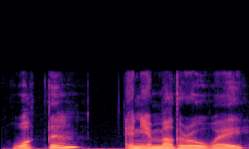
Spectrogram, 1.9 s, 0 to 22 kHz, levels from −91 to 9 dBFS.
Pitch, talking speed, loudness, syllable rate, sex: 195 Hz, 195 wpm, -13 LUFS, 5.8 syllables/s, female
